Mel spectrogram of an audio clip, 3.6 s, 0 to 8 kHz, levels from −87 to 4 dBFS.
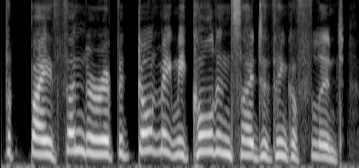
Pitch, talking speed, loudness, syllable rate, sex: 250 Hz, 235 wpm, -16 LUFS, 5.3 syllables/s, female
